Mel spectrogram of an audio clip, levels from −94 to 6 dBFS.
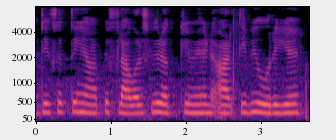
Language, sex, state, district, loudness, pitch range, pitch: Hindi, female, Bihar, Bhagalpur, -31 LUFS, 220-235 Hz, 225 Hz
